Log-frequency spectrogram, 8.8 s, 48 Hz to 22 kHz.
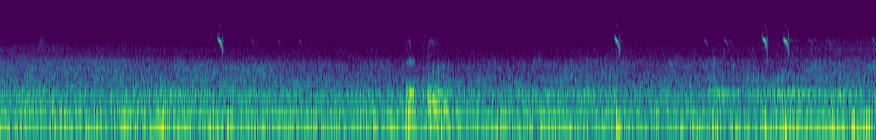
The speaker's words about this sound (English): That was bird 13. That's him again.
